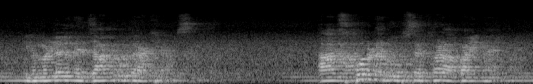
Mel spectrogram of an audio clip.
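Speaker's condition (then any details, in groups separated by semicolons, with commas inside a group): No condition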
